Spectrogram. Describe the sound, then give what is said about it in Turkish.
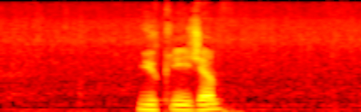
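A steady, even hiss of heavy rain falling outside in Seattle runs through the whole stretch, with a person speaking a short phrase partway through. “Yağmur daha da alevlendi.”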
